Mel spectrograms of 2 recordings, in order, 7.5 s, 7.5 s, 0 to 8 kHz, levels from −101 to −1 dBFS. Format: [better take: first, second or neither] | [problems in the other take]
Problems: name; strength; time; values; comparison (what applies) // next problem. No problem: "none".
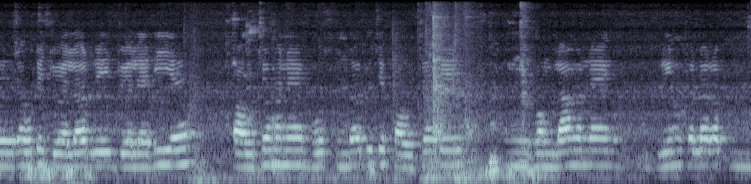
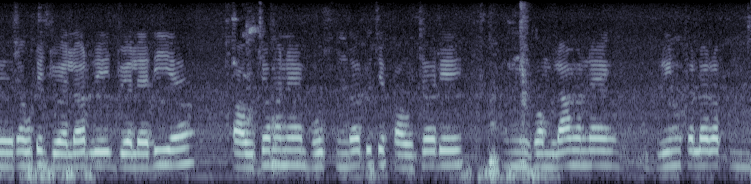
second | background sound (Sliding door / Slam); 16 dB below the speech // room echo; dies away in 0.4 s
